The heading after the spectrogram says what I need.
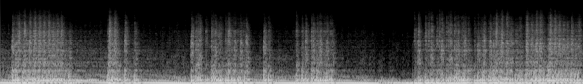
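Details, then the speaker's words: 1991 Mazda Miata 1.6 L (abandoned) with chopped-off open exhaust: loud raw bark, uneven lumpy pulses and surging revs, running rough and unhappy. Owner suspects it may be out of time; unconfirmed. "so it's definitely not happy does sound like it might be out of time but it runs"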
